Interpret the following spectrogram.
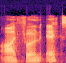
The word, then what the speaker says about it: iPhone X: I believe it's Apple iPhone X is a correct eight it's about X but it's actually pronounced ten so it's like the Roman numeral is X - 10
